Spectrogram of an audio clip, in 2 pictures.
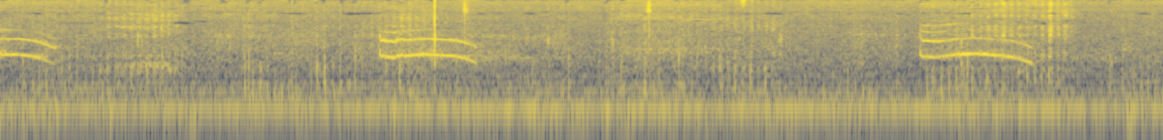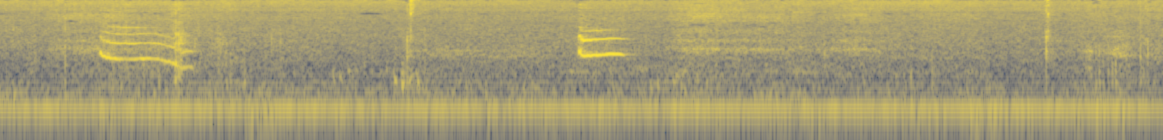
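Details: Young kittens indoors as they learn to walk, calling with bright, curved mewing cries that bend upward then drop, roughly six evenly spaced, with a constant low droning hum beneath.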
